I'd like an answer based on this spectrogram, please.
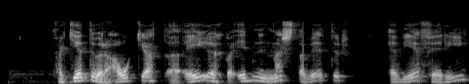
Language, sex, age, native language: Icelandic, male, 40-49, Icelandic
